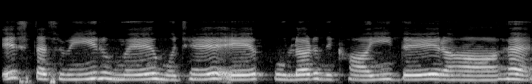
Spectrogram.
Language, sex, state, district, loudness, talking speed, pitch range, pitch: Hindi, female, Madhya Pradesh, Katni, -14 LUFS, 110 wpm, 220-240 Hz, 230 Hz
